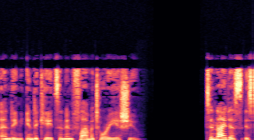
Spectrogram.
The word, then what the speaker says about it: tinnitus: what you mean however pronouncing it that way is giving it the ending itis such as in the tendonitis this medical ending indicates an inflammatory issue tinnitus is pronounced differently because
